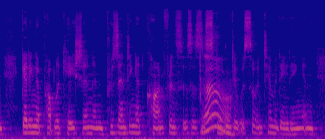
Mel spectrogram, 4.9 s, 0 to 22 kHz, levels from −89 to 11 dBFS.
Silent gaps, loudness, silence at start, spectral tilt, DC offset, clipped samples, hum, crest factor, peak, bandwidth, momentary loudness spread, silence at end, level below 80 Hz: none; -45 LUFS; 0 s; -4 dB/octave; under 0.1%; under 0.1%; none; 18 dB; -28 dBFS; 16.5 kHz; 7 LU; 0 s; -66 dBFS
